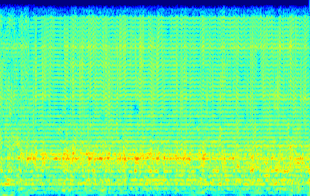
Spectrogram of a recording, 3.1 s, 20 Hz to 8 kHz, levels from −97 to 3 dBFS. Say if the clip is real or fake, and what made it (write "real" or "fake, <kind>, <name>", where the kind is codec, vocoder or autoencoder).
fake, vocoder, BigVGAN v2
